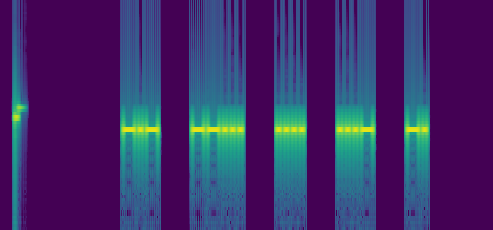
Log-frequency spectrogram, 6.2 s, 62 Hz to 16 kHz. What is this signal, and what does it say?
Morse code, heard as a keyed tone, about 25 wpm, spaced as for 14 wpm, 700 Hz. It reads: K7HVN
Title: USA Call Signs - 5 Characters - 3x Character Spacing - 25wpm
